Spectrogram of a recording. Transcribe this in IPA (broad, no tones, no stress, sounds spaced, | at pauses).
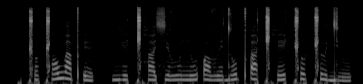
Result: ǁ o ǁ ɔ w a pʼ ɪ | j ɪ ǁʰ a sʲ ɒ v u n u ʔ ɒ v e d o pʼ a ǁʰ e ǁ o ǁ ɯ dʲ u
